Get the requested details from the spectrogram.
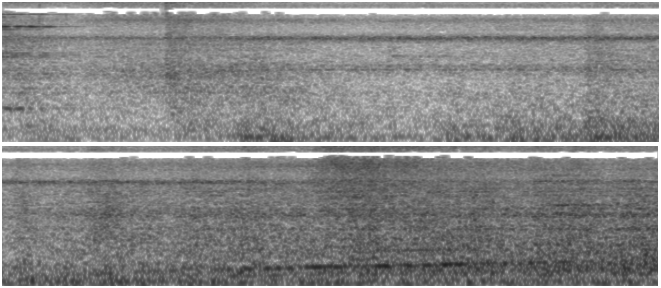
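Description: A subway train's motor whines upward in pitch as the train speeds up.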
